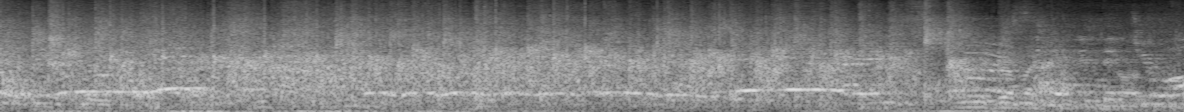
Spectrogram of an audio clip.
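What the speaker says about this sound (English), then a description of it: "So give her a round of applause one more time." A loud, sustained round of applause from an evening audience that includes children, dense clapping running for about six seconds with a faint tonal sound and some voices mixed in.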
